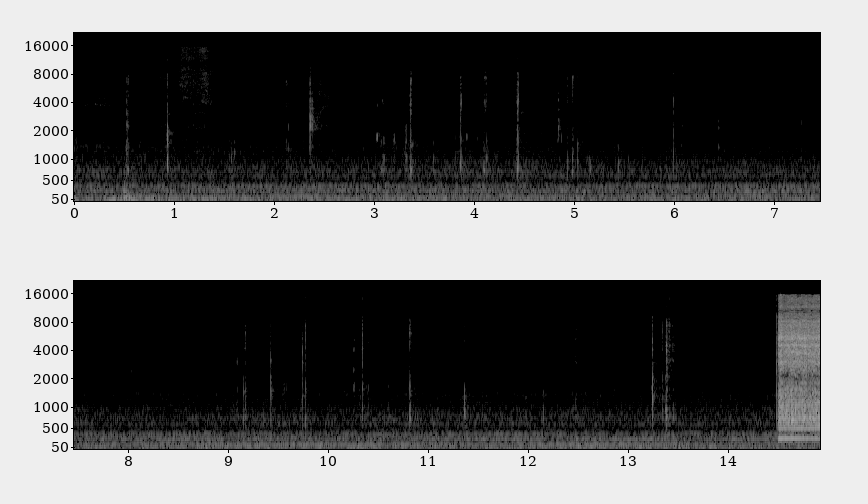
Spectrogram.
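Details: Philips Sonicare sonic toothbrush with a loose head: after handling clicks it starts with a harsh, loud rattling buzz instead of a smooth hum, suspected from a loose internal part; screw later secured with a little super glue.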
